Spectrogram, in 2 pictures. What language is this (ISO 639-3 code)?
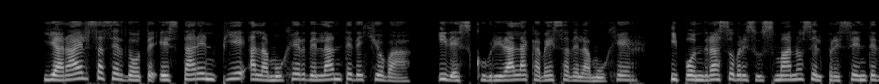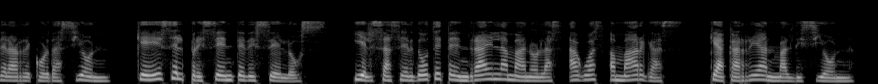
spa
